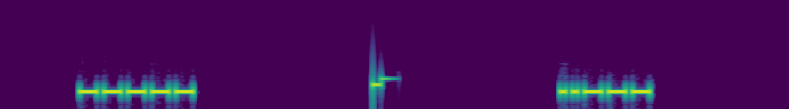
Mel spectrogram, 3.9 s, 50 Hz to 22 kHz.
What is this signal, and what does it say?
Morse code, heard as a keyed tone, about 39 wpm, 700 Hz. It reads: 0 2
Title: Single Letter-Number 40wpm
